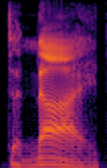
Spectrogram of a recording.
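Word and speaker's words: Danai: She is played by Danae Gurira, and I hope I pronounced that right. Did I get that right, Danae? – Deny. – Of course, deny.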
